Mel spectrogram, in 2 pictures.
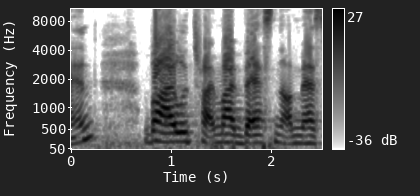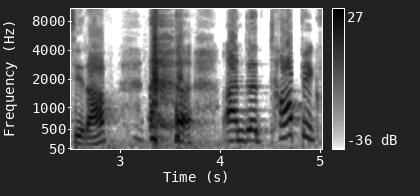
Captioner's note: laugh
